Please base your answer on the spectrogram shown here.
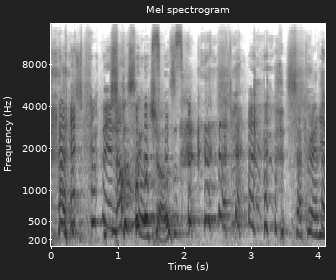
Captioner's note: laughing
